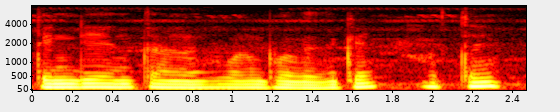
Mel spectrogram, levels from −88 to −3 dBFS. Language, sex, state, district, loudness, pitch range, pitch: Kannada, male, Karnataka, Koppal, -15 LUFS, 110-125 Hz, 115 Hz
